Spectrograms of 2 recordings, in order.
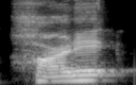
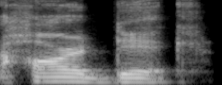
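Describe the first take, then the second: First: It is said with a single D sound. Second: It is said as two words, hard dick. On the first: The speaker calls it right. "I think it's Hardick" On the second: The speaker calls it wrong. "not hard dick"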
